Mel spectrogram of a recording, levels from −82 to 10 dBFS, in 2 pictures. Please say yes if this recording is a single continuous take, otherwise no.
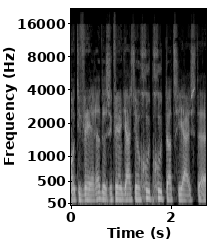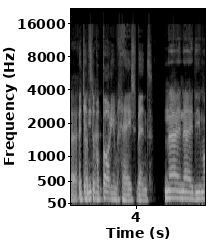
no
